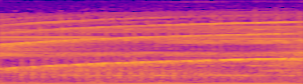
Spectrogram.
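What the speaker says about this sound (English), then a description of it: "the only thing we, the audience, hear is a persistent alarm siren" A persistent alarm siren wails continuously and loudly in a film scene, its steady rising tones droning over a heavy low rumble without pause.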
